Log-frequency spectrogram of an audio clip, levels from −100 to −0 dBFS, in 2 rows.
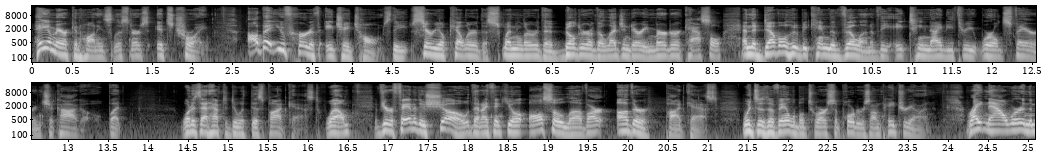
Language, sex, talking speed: English, male, 190 wpm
